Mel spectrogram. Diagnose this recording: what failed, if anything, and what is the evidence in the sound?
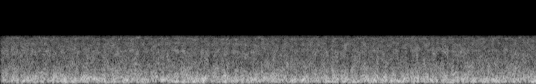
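The codec stage failed here: tandem speech coding across the whole clip. The speech sounds rough, muffled and warbly, with nothing above 3.7 kHz, which points to about three speech codecs in a row, ending in CVSD, each one re-coding the previous one's damage.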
